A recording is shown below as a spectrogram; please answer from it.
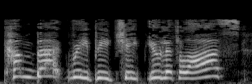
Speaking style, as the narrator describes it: shouted Peter

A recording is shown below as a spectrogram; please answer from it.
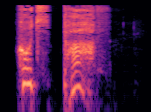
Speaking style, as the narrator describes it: he'd whispered angrily

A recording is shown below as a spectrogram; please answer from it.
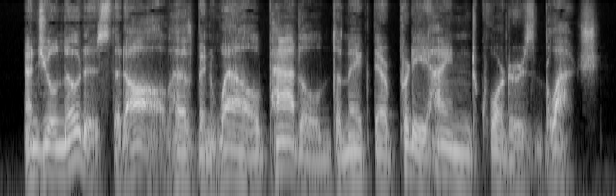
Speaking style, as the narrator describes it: said the captain in a smooth, slow voice, tentative, gauging my reaction

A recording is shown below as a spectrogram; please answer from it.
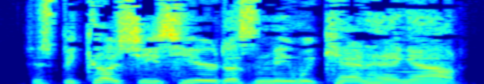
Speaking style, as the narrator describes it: Nikki yell

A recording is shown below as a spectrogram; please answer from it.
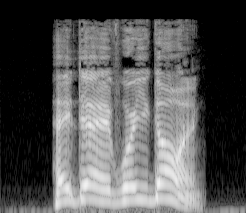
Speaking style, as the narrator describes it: Someone called out

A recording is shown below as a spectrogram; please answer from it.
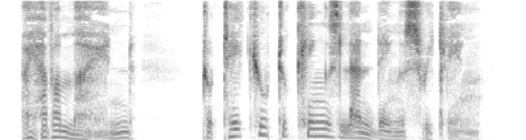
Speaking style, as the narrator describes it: whispered

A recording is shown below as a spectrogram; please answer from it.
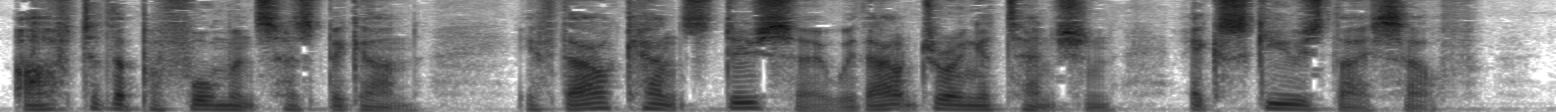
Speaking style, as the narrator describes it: said Mara quietly in Harish

